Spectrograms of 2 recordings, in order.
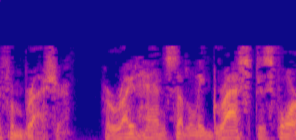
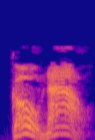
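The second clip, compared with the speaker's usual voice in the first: sharp loud order; 8 semitones higher, 5 dB louder than usual. Acted. Bosch orders frozen officers.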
